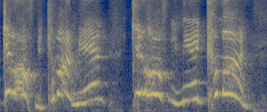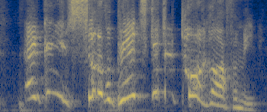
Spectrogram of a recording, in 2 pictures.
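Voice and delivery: very high, squawking protest; angry Weasel. Acted. Weasel pinned on the bar by Krakow, high angry yelling. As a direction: shout high and frantic while struggling.

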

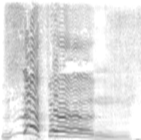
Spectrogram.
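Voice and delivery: high, slow ring announcer build-up; hype announcer. Acted. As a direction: sell it like a boxing intro. Announcing Zephin like a boxer.

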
